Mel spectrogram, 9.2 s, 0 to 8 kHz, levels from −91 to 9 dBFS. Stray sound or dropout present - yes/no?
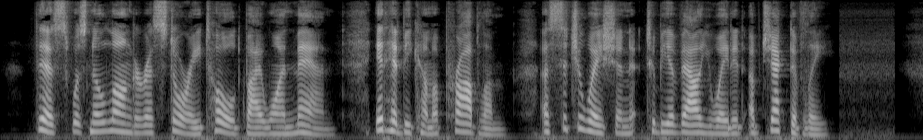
no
